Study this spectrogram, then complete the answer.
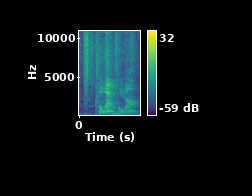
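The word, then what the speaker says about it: Kelemvor: Kalimvor.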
